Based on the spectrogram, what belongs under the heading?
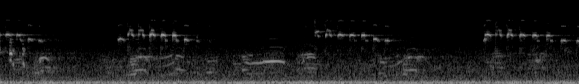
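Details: Both adult bald eagles vocalize on the Mississippi River Flyway, recorded 1 December 2023. They give high, chattering bursts of rapid piping notes, repeated roughly every two seconds, with softer lower chirps between and a constant low background rumble.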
